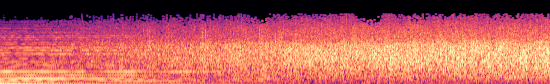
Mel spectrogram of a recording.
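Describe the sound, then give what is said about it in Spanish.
An audience applauds a singer at the end of a song. The last sustained musical tones fade out as broad clapping swells and then holds steady and full. “El público le aplaude.”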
